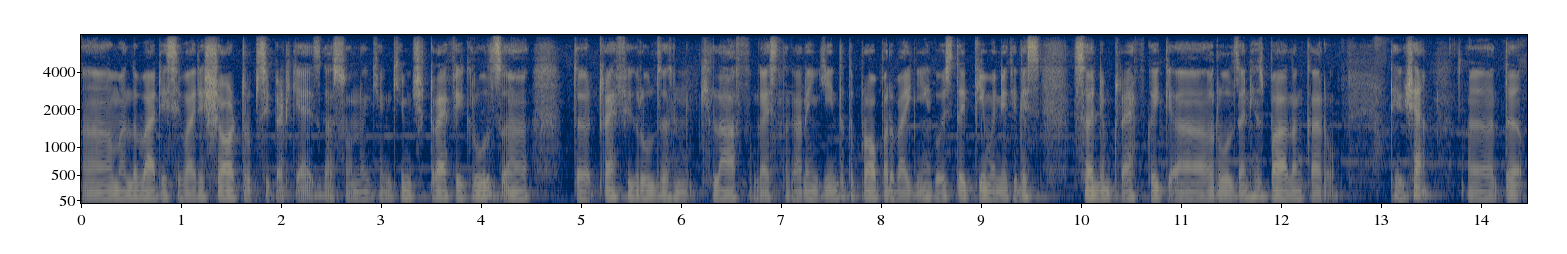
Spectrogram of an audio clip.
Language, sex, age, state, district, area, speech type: Kashmiri, male, 18-30, Jammu and Kashmir, Ganderbal, rural, spontaneous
